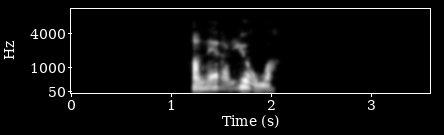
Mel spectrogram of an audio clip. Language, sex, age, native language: Icelandic, female, 60-69, Icelandic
